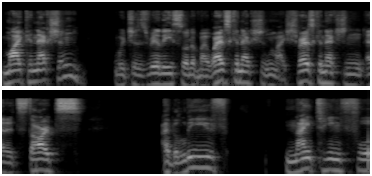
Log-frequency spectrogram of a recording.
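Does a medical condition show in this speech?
No.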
